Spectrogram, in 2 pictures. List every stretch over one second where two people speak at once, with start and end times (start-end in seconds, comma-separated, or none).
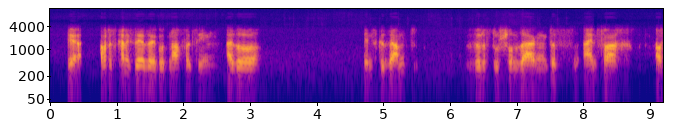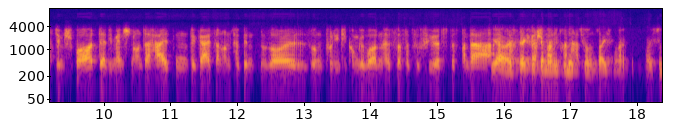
15.8-17.2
